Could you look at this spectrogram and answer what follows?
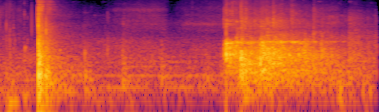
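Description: A bowling ball, a Motiv Supra Enzo, lands with a sharp thump, rolls in a quiet rumble, then strikes pins in a broad crashing clatter that slowly fades, with no talking.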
